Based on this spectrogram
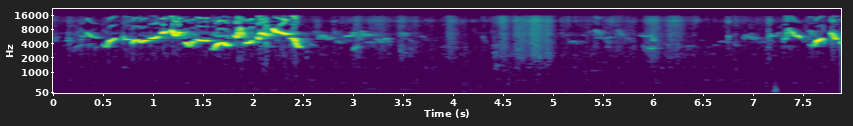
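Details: Lively sooty-headed bulbul song: a dense two-second run of high, jumbled chirps and squeaks, a long quiet gap with faint noise, then the chattering resumes at the end.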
